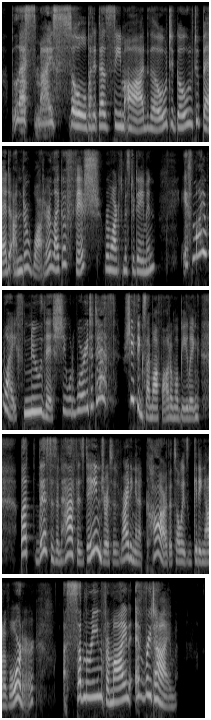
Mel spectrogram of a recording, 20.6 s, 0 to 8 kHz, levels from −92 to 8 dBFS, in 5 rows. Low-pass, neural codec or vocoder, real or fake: 7.2 kHz; none; real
